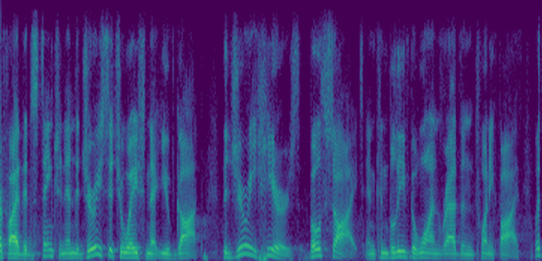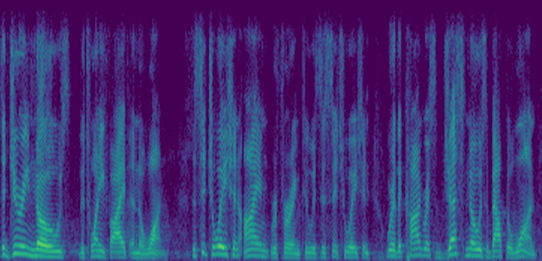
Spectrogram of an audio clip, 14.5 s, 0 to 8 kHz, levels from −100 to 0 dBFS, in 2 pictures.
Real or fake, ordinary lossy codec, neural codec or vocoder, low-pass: fake; Opus, 32 kbps; codec, 16 kHz, 2 kbps, FunCodec, trained on LibriTTS, 25 frames a second; 7.2 kHz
